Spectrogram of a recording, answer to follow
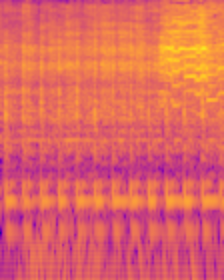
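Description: Bulgarian folk wind instruments playing a high melody over a steady drone, with an even drum-like pulse about five times a second. The high melody comes forward about one and a half seconds in.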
